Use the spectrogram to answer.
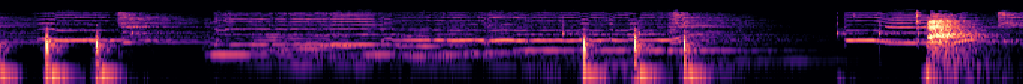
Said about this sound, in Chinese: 此时啊，他已经心力交瘁，他用尽浑身的劲儿，艰难的敲了敲门。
